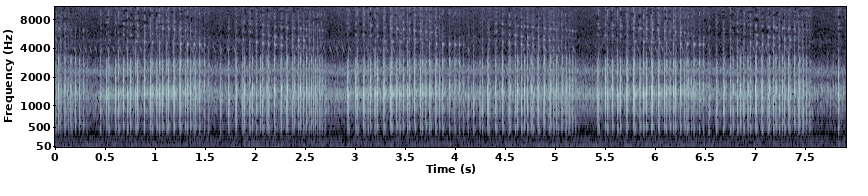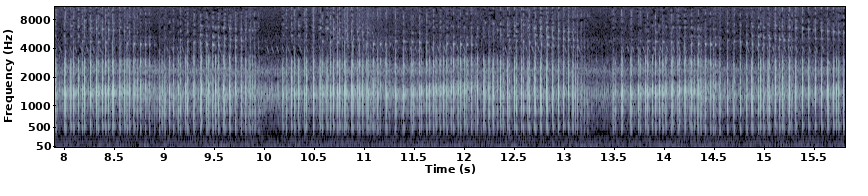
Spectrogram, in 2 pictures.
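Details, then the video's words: Long run of toad calls: rapid, rattling pulsed trills repeated about every one and a half seconds, around eleven bursts with short silent breaks, and nothing else audible. "Toad Sound."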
